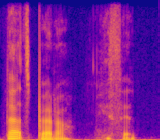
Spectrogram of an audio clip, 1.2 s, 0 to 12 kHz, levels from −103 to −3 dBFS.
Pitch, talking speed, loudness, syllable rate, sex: 155 Hz, 200 wpm, -20 LUFS, 6.3 syllables/s, female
